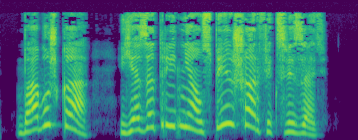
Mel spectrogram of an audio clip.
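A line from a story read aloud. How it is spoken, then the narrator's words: Loud shouting. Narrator (Russian): Антонида стала громко кричать бабушке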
